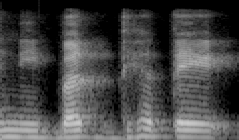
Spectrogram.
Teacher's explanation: when we say nibadhyate, ba is to be alpa prana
